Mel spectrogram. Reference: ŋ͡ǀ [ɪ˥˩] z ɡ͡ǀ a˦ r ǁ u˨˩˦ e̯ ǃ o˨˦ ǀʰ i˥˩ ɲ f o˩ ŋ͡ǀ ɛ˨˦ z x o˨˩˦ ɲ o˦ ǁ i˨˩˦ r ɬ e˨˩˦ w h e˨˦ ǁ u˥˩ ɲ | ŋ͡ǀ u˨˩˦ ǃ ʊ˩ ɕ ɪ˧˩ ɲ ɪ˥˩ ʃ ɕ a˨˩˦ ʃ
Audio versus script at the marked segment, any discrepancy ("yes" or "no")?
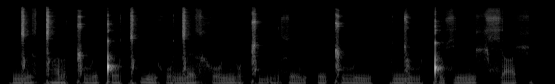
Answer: yes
